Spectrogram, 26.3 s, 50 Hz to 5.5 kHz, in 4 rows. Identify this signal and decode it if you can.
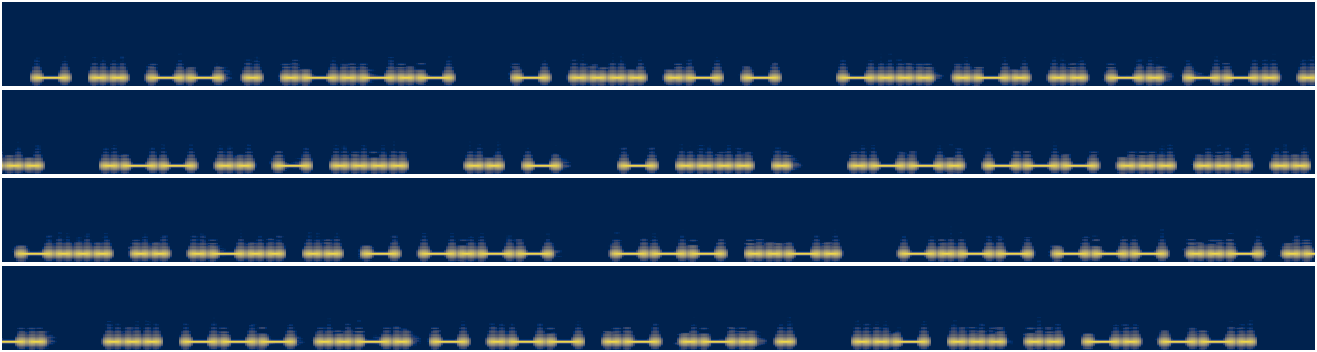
Morse code, heard as a keyed tone, about 25 wpm, 600 Hz. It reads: TIME. THAT BRINGS WITH IT THE POSSIBILITY OF YOUR SOFTWARE USING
